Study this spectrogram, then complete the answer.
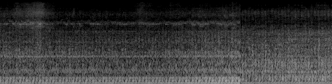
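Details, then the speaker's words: Alternator/AC accessory belt on a car at 323,509 km, belt replaced 37,000 km earlier and squealing; after refitting, a smooth steady idle with low engine hum and no chirp or squeal. "я одів пасок працює наразі чудово ніяких інших сторонніх звуків нема"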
